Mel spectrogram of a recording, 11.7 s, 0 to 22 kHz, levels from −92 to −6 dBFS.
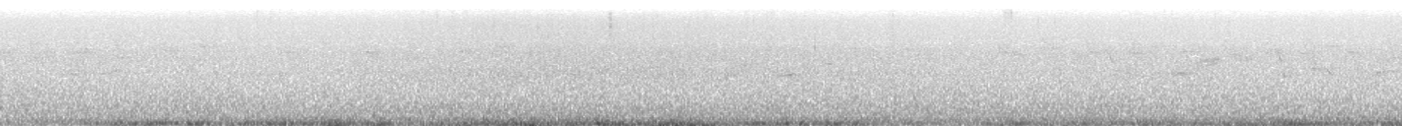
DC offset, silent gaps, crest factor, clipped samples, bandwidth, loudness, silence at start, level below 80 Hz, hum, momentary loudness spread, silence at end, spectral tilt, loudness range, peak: under 0.1%; none; 16 dB; under 0.1%; 16.5 kHz; -47 LUFS; 0 s; -50 dBFS; none; 6 LU; 0 s; -5 dB/octave; 4 LU; -28 dBFS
